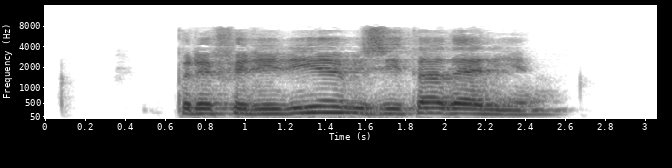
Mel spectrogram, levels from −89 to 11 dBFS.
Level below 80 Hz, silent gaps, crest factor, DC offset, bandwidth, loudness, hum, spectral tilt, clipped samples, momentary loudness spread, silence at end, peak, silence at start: -54 dBFS; none; 14 dB; under 0.1%; 8.2 kHz; -14 LUFS; none; -6 dB/octave; under 0.1%; 12 LU; 0.5 s; -2 dBFS; 0.65 s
